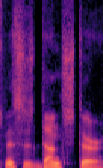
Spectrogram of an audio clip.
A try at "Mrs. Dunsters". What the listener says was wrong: No, it's Dunsters with an S.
